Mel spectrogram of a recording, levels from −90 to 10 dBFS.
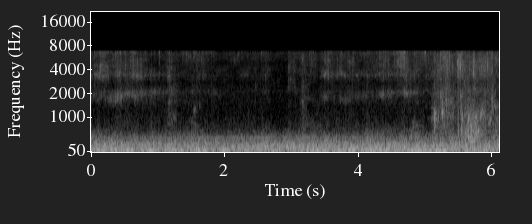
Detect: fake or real fake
